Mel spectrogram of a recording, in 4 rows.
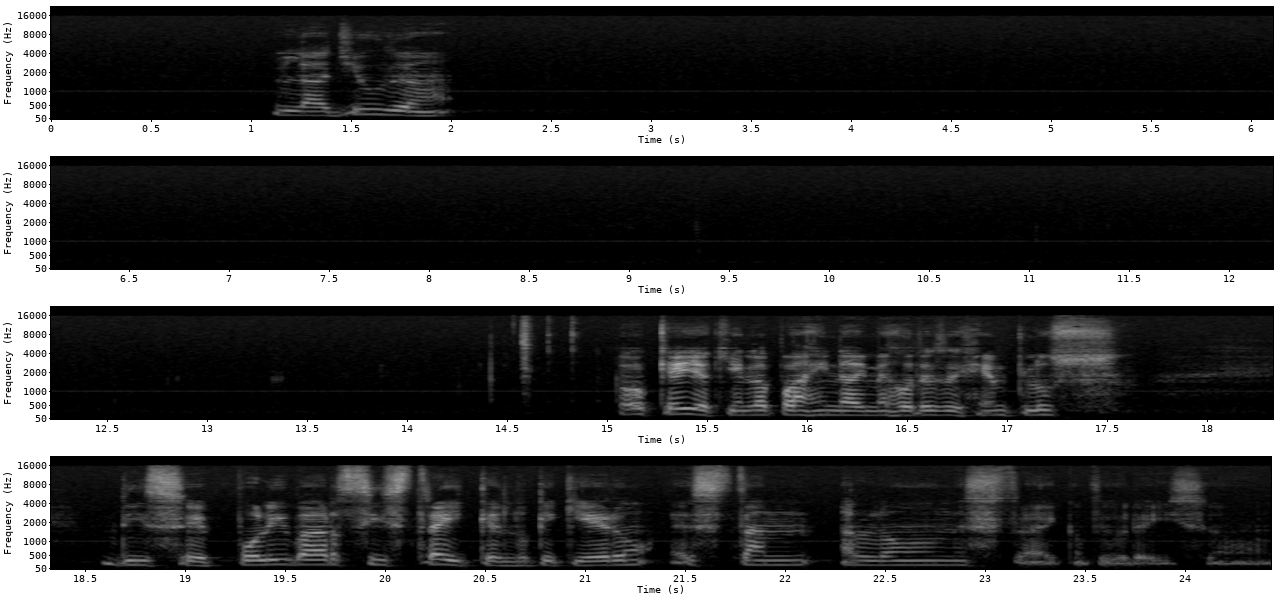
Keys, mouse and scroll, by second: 5.6-6.3 scroll down 1, 6.3-7.2 scroll down 1, 7.2-8.8 scroll down 1, 8.8-11.0 scroll down 1, 11.0-11.7 scroll down 1, 11.7-14.7 scroll down 1, 14.7 scroll down 1, 14.8 click, 16.0-16.7 scroll down 1, 16.7-17.4 scroll down 1, 17.4-18.3 scroll down 1, 18.3-19.0 scroll down 1, 19.0 scroll up 1, 23.2-24.4 scroll down 1.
